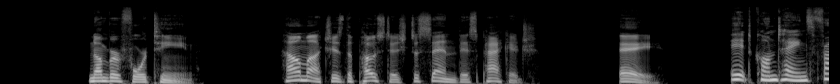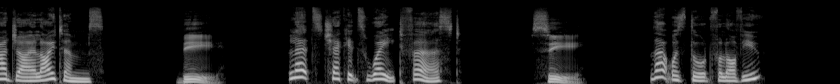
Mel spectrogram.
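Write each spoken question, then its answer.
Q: How much is the postage to send this package?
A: B: Let's check its weight first.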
